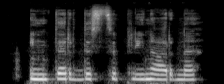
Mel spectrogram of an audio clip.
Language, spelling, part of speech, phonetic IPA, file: Polish, interdyscyplinarny, adjective, [ˌĩntɛrdɨst͡sɨplʲĩˈnarnɨ], Pl-interdyscyplinarny.ogg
